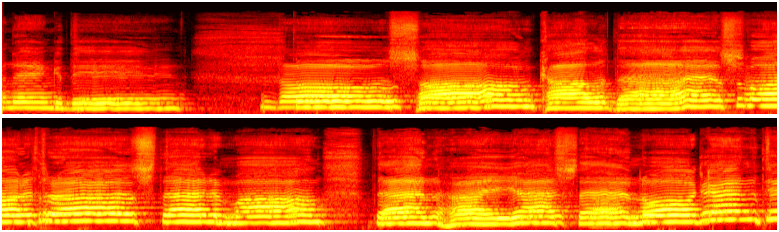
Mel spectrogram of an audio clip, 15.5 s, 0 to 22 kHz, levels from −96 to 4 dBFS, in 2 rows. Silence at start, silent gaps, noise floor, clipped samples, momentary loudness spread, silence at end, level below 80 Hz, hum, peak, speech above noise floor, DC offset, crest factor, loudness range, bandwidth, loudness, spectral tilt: 0 s; none; -42 dBFS; under 0.1%; 10 LU; 0 s; -58 dBFS; none; 0 dBFS; 29 dB; under 0.1%; 12 dB; 4 LU; 16 kHz; -13 LUFS; -6.5 dB/octave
